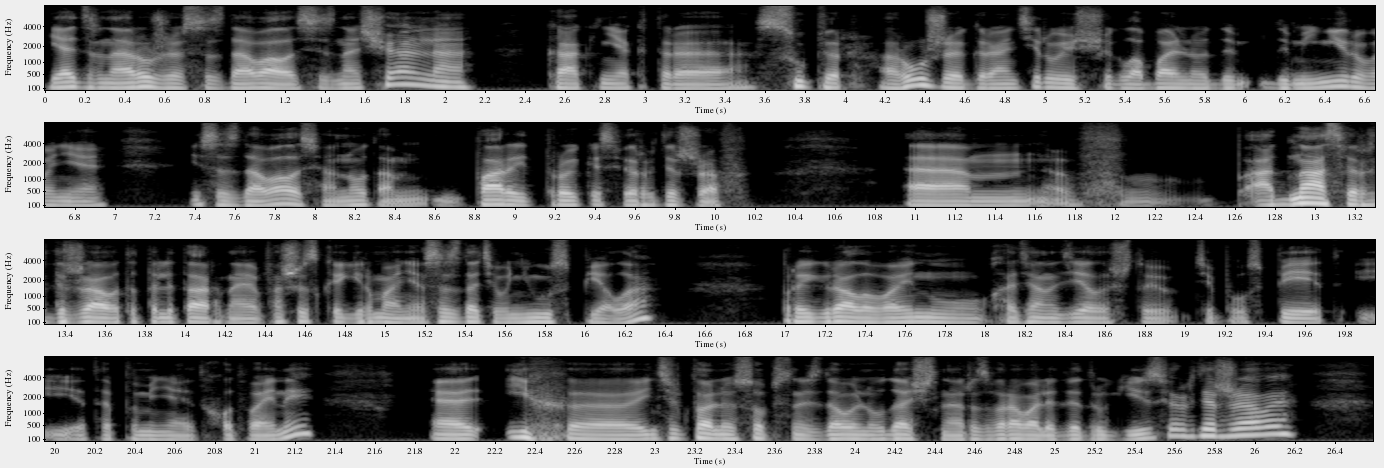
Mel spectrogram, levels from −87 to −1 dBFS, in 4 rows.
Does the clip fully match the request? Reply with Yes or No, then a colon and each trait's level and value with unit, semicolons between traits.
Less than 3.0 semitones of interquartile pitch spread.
Yes: narrow, 2.4 semitones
